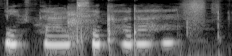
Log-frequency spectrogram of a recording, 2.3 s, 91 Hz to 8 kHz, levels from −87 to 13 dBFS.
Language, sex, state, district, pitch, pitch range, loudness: Hindi, female, Bihar, Patna, 245 Hz, 235-255 Hz, -16 LUFS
